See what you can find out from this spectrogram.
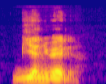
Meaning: biennial
- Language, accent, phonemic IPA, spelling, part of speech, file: French, France, /bi.a.nɥɛl/, biannuel, adjective, LL-Q150 (fra)-biannuel.wav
